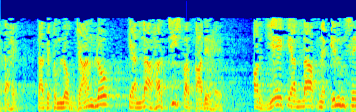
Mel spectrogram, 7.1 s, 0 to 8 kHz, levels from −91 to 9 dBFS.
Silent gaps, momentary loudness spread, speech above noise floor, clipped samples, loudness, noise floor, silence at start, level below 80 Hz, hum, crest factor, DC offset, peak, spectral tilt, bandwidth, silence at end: none; 11 LU; 24 dB; under 0.1%; -15 LUFS; -39 dBFS; 0 s; -40 dBFS; none; 16 dB; under 0.1%; 0 dBFS; -11 dB/octave; 5 kHz; 0 s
